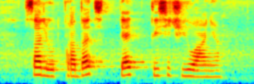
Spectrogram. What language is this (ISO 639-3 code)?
rus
